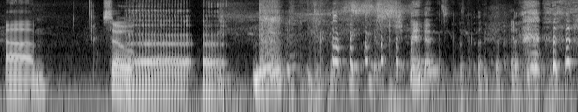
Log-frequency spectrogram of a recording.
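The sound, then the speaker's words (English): A loud, low, rasping burp blasts straight into a microphone with no pop filter, lasting well over a second, then chuckles and people talking follow. “The one time I give this man a mic with no pop filter, and he burps right into it.”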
